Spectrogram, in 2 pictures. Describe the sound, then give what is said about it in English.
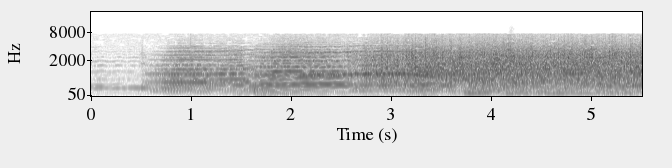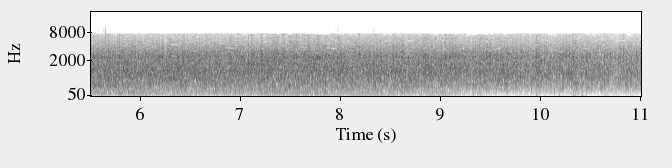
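Music with a tonal melody fades out after about three seconds as loud, steady audience applause rises and continues, a dense crackling roar of many hands clapping without letup, calling back the five stars of the night's performance: Walter Pidgeon, Donald Crisp, Maureen O'Hara, Roddy McDowall and Sara Allgood. “Your applause calls back five stars, who gave five brilliant performances tonight.”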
